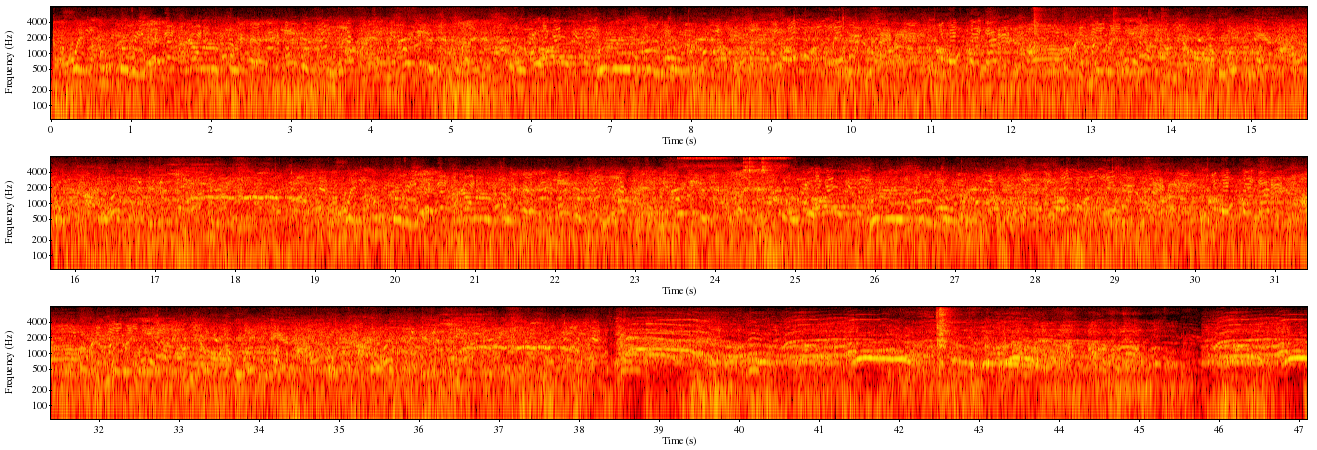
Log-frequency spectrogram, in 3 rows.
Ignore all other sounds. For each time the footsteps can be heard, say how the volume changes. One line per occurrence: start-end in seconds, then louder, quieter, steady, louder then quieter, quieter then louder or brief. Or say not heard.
not heard.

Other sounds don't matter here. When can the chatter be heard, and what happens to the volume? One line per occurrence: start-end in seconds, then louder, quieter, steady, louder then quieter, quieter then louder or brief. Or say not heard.
0.0-47.0 steady.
